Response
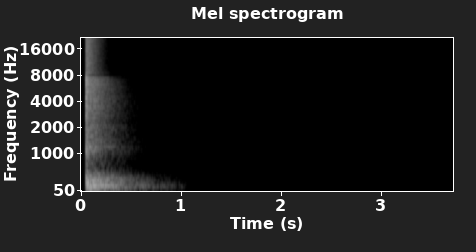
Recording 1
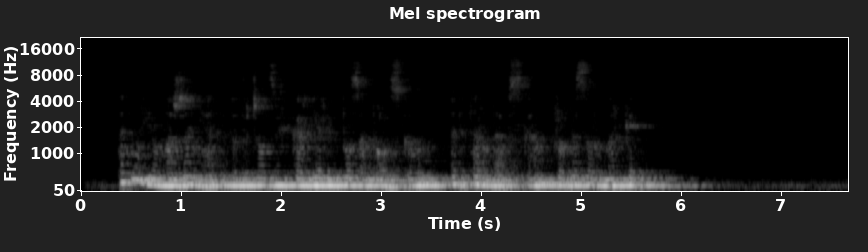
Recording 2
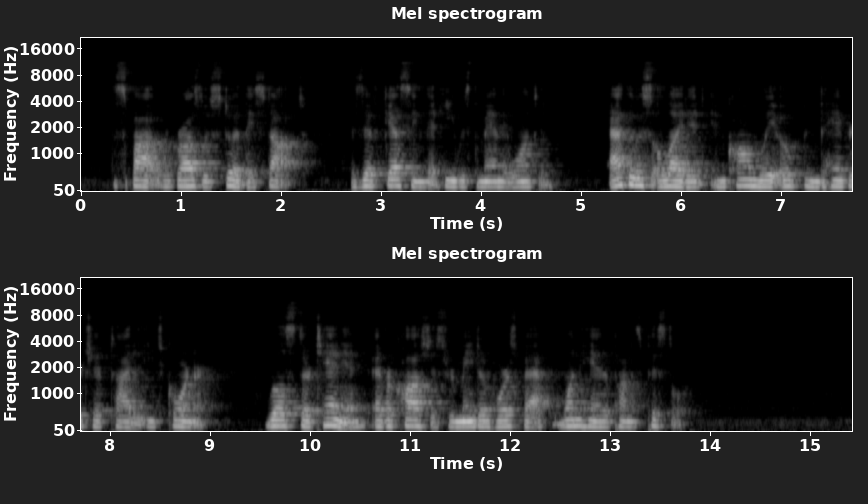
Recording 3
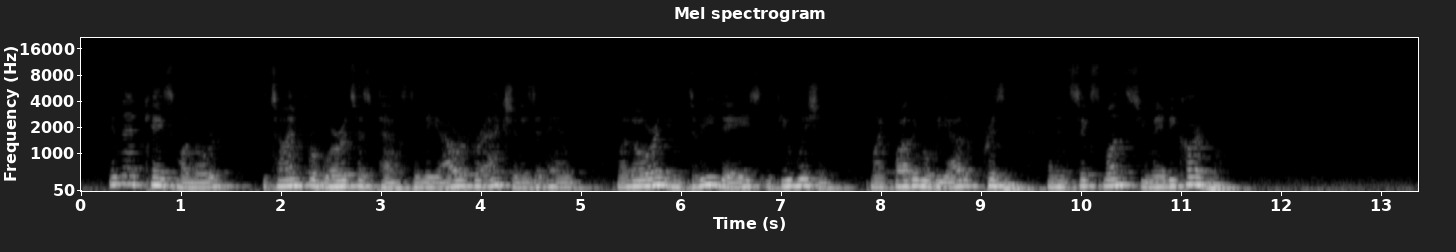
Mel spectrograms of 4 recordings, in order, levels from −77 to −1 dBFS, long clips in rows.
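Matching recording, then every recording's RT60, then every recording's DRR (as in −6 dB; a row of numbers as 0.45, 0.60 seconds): 1; 1.1 s, non-exponential decay, 0.45 s; −5.0, 2.5, −2.5 decibels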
